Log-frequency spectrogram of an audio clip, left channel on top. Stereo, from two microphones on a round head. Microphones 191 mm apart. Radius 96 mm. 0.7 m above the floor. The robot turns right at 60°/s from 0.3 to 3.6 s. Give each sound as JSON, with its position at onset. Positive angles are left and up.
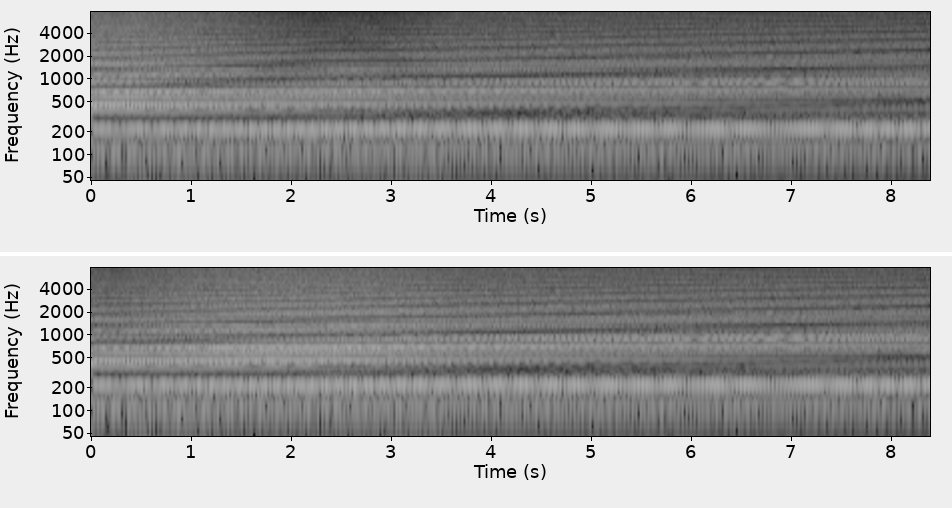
{"t": 0.0, "sound": "a drone", "side_deg": 35}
